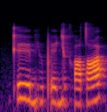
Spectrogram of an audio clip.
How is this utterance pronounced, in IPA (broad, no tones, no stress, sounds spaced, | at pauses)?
kʼ eː b j ɨ pʼ eː ɟ ɘ kʰ o tˤ a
